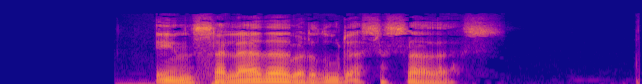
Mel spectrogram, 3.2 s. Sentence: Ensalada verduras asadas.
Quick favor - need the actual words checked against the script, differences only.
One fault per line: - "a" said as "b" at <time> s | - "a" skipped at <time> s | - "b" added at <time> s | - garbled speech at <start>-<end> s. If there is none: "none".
none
